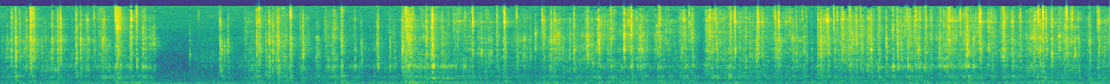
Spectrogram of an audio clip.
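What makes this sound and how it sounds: Long red-painted nails tap and type with both hands across a black plastic desktop computer keyboard with a hollow casing. A dense stream of quick, bright plastic clicks and clacks runs throughout, each dying away almost at once, with one brief lull near the two-second mark.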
